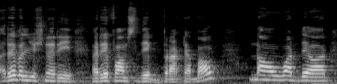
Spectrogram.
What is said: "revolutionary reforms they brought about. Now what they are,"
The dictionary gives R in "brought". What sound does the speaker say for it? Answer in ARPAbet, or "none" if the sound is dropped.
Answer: R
